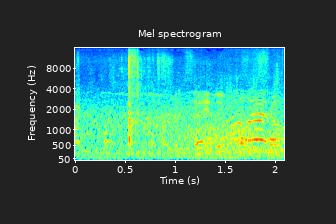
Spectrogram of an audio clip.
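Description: A bat hitting a softball: one sharp crack about half a second in, with faint voices of players and onlookers.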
